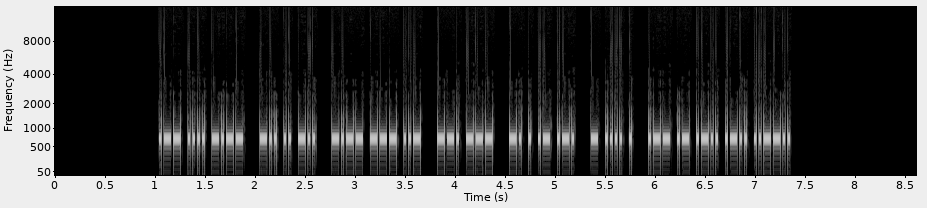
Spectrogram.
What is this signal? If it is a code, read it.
Morse code, heard as a keyed tone, about 50 wpm, 700 Hz. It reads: WHY DID YOU GO NEAR THE WALL?
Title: Sentences from Top 1100 Words 50wpm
